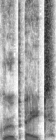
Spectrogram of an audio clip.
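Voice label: Speech Pilots Fighter, British English; World Of Warships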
